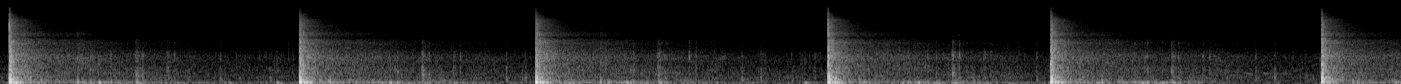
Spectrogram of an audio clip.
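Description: Daytime aerial firework shells bursting overhead: six loud bangs about two to three seconds apart, each trailing off in an echo, with smaller pops between.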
